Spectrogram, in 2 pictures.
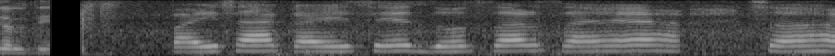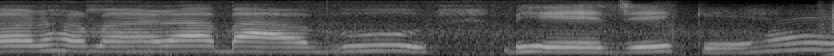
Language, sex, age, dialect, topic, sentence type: Magahi, female, 25-30, Central/Standard, banking, question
